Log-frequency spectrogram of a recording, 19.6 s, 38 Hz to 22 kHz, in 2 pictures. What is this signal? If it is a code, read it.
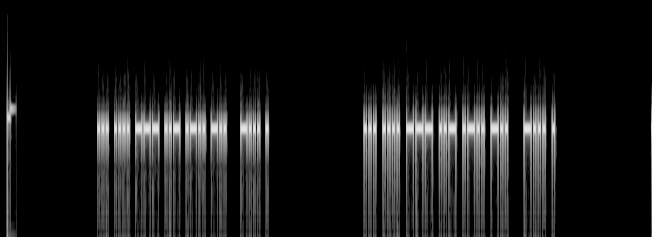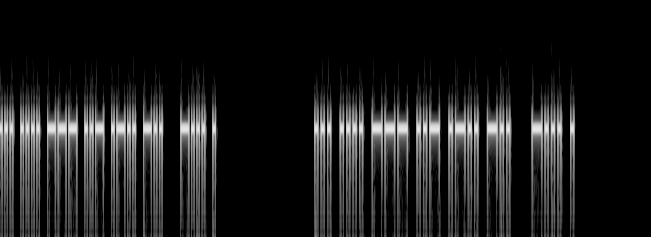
Morse code, heard as a keyed tone, about 29 wpm, 700 Hz. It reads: SHOULD BE SHOULD BE SHOULD BE SHOULD BE
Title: Speed-Racing - Sets of 2 Words 25wpm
